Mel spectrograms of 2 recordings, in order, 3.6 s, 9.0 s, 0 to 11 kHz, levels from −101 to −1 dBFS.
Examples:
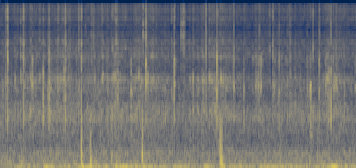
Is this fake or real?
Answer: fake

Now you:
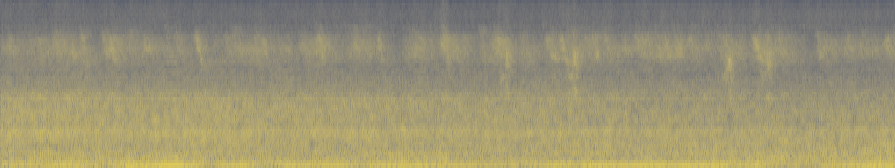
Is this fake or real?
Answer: fake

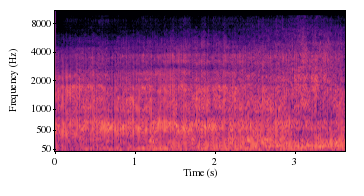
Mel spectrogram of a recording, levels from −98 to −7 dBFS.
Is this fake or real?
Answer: fake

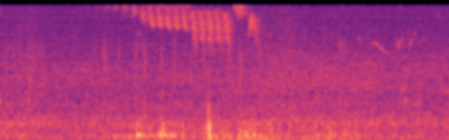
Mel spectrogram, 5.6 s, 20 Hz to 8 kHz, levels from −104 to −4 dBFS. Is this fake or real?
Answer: fake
